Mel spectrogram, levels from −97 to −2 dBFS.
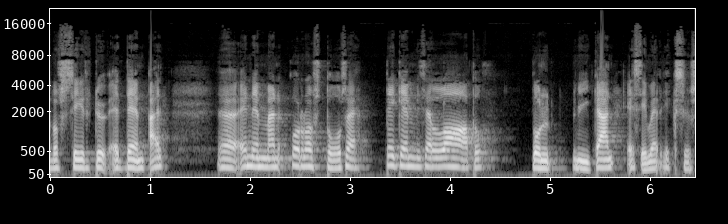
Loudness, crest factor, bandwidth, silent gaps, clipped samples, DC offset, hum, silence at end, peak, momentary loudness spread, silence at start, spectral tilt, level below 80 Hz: -19 LUFS; 18 dB; 14 kHz; none; under 0.1%; under 0.1%; none; 0 s; 0 dBFS; 7 LU; 0 s; -5.5 dB/octave; -50 dBFS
